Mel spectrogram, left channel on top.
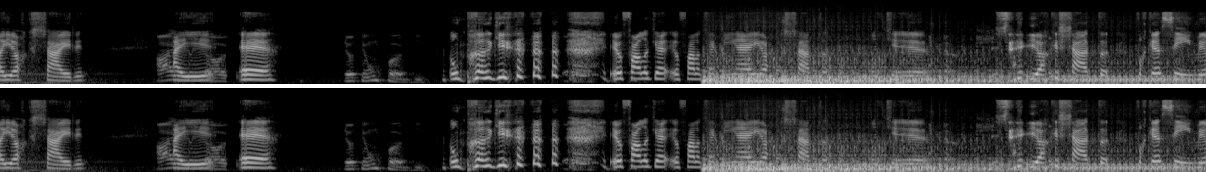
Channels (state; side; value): identical; both; correlation 1.00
